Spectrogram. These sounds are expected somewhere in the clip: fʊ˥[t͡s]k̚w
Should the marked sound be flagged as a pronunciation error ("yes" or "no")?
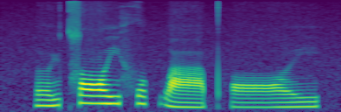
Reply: yes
